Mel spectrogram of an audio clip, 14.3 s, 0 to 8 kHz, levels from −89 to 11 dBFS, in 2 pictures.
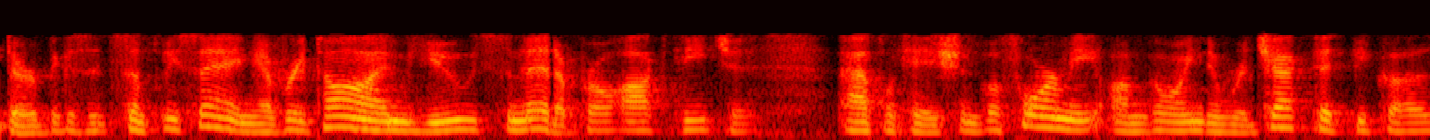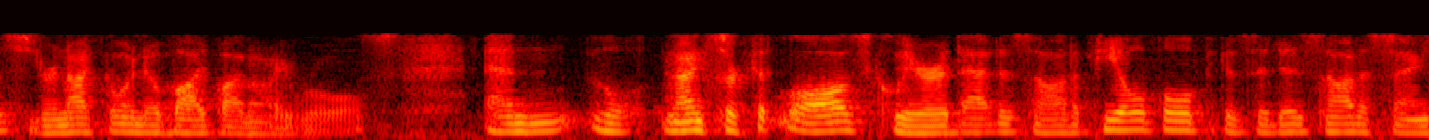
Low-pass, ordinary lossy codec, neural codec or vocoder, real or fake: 7.2 kHz; AAC, 16 kbps; codec, 16 kHz, about 1 kbps, DyCAST, with the encoder's durations; fake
